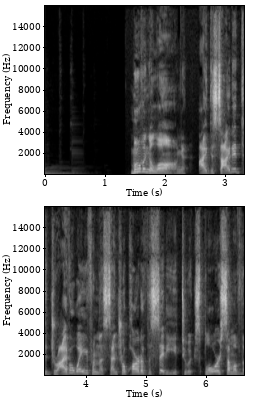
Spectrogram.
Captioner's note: voiceover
